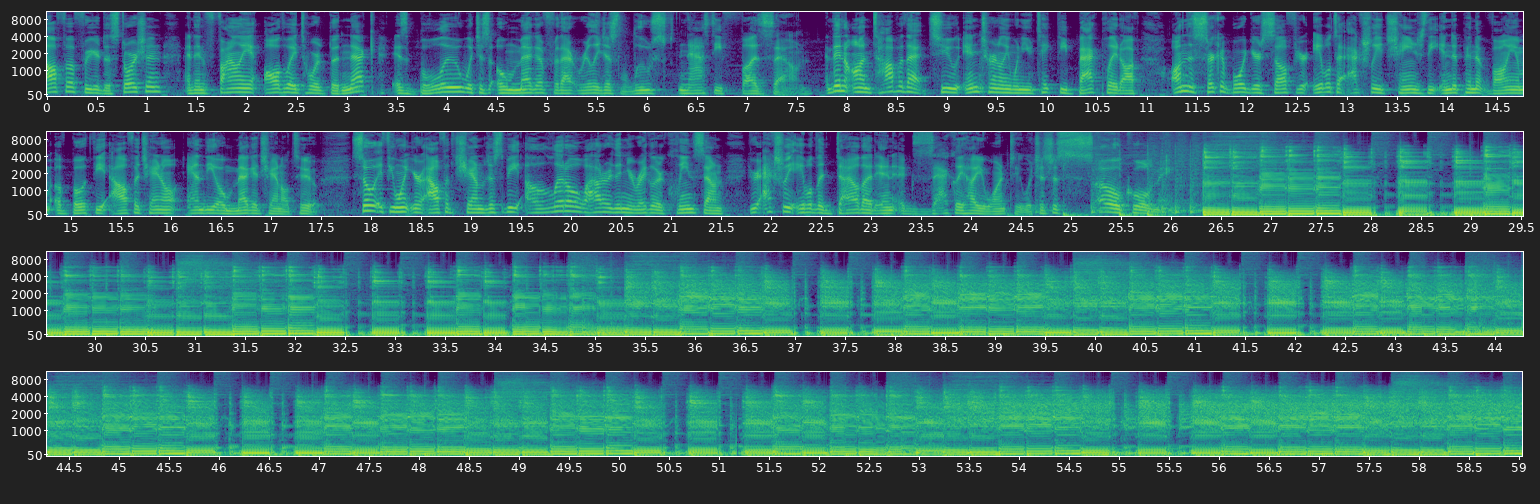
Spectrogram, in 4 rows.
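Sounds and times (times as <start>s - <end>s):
distorted electric bass riff: 25.8s - 59.0s.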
